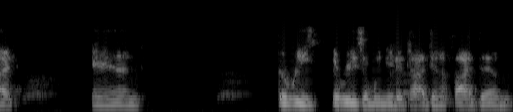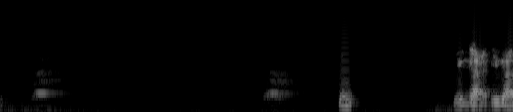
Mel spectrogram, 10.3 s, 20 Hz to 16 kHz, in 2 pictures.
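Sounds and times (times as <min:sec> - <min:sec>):
speech: 0:00.0 - 0:00.2, 0:00.9 - 0:01.5, 0:02.8 - 0:05.2, 0:08.5 - 0:08.7, 0:09.7 - 0:10.2
dog barking: 0:00.2 - 0:00.6, 0:02.2 - 0:02.6, 0:03.9 - 0:04.5, 0:05.4 - 0:05.8, 0:07.8 - 0:08.2.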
